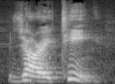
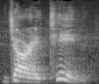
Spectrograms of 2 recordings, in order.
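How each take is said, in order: The two takes are said the same way.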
